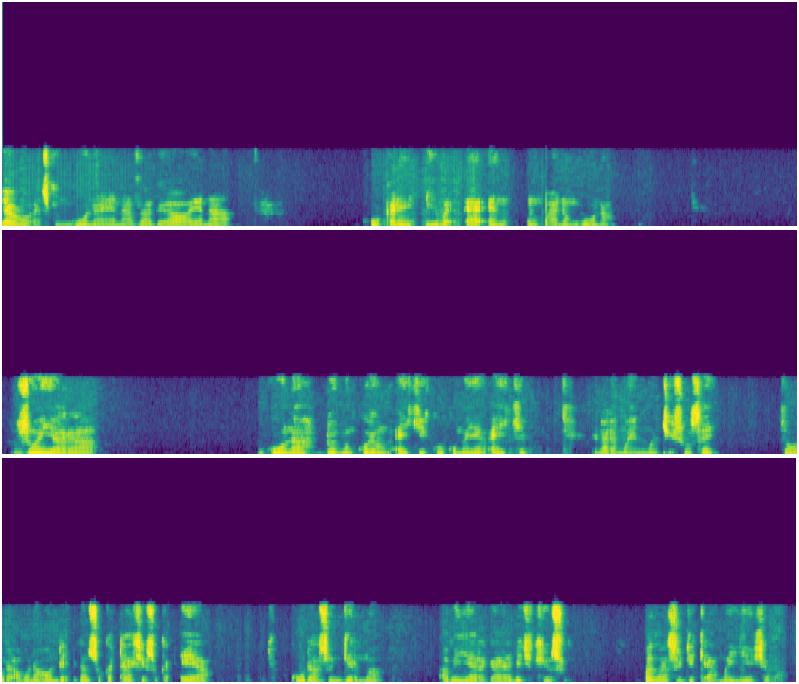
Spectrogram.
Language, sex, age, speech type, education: Hausa, male, 30-45, spontaneous, tertiary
